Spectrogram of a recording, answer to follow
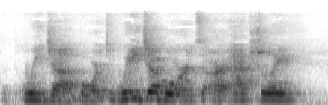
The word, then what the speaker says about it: ouija: the difference is luigi we it is actually pronounced ouija boards ouija boards are actually now considered to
